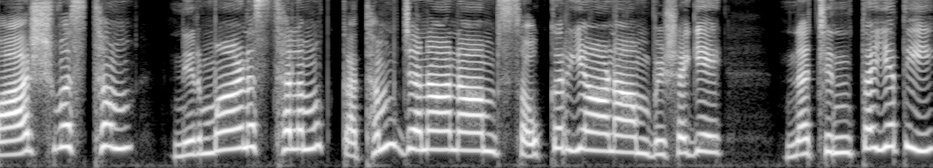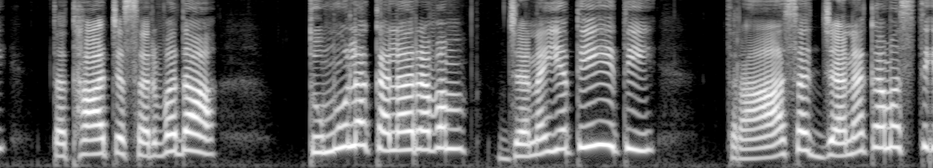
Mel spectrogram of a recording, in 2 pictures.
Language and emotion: Sanskrit, disgusted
